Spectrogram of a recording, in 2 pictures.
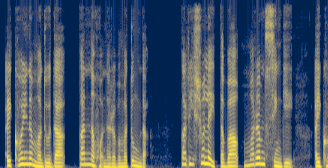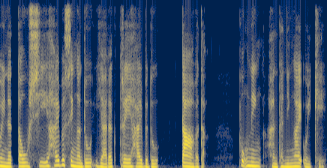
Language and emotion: Manipuri, sad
